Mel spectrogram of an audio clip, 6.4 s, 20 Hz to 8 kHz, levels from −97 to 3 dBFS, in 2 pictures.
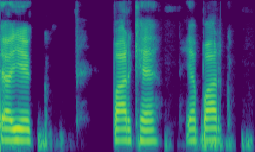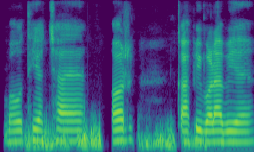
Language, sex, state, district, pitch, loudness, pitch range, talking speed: Hindi, male, Bihar, Jahanabad, 170 Hz, -18 LUFS, 160-180 Hz, 140 wpm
